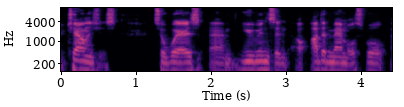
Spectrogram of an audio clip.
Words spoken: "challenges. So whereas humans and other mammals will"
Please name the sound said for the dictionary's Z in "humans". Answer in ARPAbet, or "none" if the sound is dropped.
Z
